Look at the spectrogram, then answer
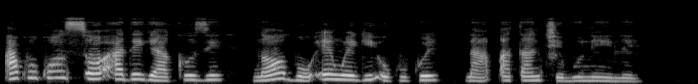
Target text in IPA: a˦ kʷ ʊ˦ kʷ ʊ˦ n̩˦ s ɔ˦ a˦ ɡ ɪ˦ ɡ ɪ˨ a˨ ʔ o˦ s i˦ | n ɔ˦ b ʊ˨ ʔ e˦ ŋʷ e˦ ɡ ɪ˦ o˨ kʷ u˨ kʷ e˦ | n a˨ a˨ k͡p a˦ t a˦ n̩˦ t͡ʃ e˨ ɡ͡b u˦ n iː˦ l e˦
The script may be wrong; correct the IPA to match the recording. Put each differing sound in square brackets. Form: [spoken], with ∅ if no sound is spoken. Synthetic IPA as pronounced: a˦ kʷ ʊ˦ kʷ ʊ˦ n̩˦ s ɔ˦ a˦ [d] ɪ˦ ɡ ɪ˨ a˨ [k] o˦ [z] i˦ | n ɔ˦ b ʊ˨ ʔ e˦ ŋʷ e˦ ɡ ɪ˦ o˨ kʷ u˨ kʷ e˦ | n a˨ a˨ k͡p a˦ t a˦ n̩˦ t͡ʃ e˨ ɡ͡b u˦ n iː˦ l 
